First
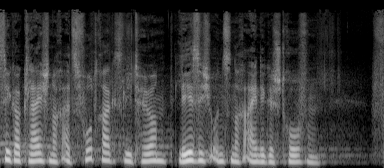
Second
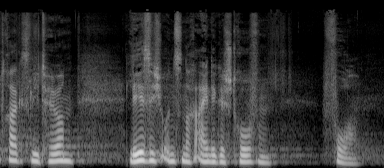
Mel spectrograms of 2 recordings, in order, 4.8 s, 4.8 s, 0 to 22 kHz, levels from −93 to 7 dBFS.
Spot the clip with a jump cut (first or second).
first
